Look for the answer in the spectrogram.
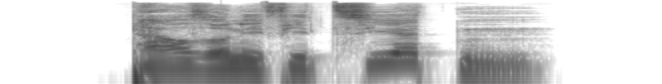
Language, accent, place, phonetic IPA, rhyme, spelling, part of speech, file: German, Germany, Berlin, [ˌpɛʁzonifiˈt͡siːɐ̯tn̩], -iːɐ̯tn̩, personifizierten, adjective / verb, De-personifizierten.ogg
- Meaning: inflection of personifizieren: 1. first/third-person plural preterite 2. first/third-person plural subjunctive II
